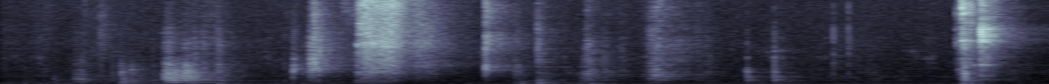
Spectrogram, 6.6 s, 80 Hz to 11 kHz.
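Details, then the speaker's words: 2012 4R70W transmission during assembly, air check of reverse input clutch with new bushings: sharp air hiss with firm thump as clutch applies, then quiet holding without leak hiss; clutch applies and holds properly. "yeah that sounds pretty solid holds it yeah that looks good"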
